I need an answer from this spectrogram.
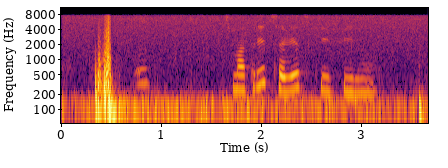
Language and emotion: Russian, neutral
